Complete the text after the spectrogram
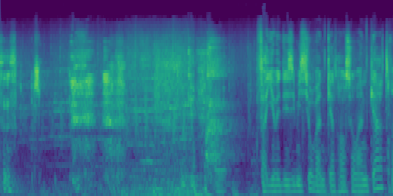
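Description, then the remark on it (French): A dog named Avrel, belonging to the radio host Super Nana, barks in short bursts in the background while people keep talking over it, the yaps moderately loud. “Est-ce que c'est le chien de Super Nana qu'on entend ah Oui, il m'accompagne partout, c'est Avrel.”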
